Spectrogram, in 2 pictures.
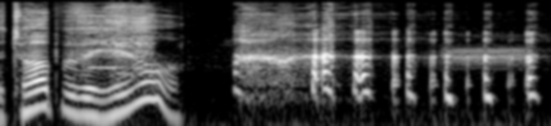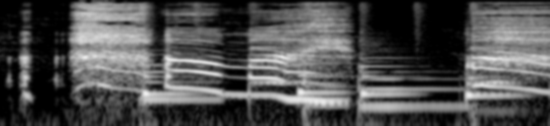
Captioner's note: chuckling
